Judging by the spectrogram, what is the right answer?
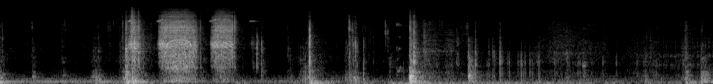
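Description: Hand tools working on the metal clips and fittings of the all-wheel-steering lines under a car: a brief loud burst of noise about a second and a half in, then scattered metal clicks and knocks.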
